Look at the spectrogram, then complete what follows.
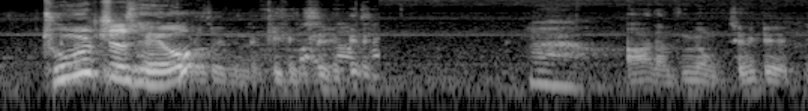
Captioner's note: sigh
